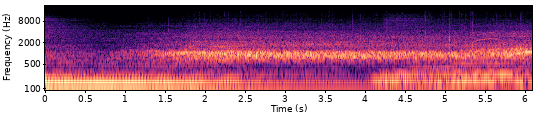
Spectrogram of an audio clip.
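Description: Live pop concert music over an arena sound system: a held low chord that changes about four seconds in, under a large crowd cheering that swells from about a second in.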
